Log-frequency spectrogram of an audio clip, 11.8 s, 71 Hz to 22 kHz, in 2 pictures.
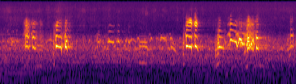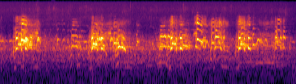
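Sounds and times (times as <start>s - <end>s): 
flock of greater white-fronted geese honking: 0.1s - 11.8s.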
